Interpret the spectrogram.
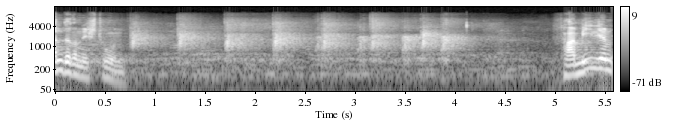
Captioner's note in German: Beifall bei der FDP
